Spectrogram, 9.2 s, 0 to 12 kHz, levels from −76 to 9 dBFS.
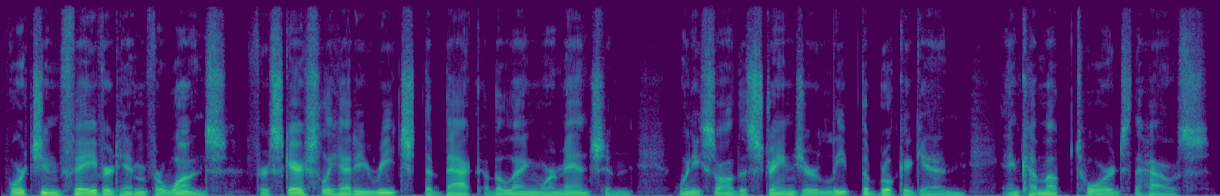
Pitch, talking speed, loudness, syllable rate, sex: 95 Hz, 205 wpm, -19 LUFS, 5.4 syllables/s, male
